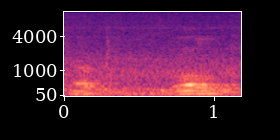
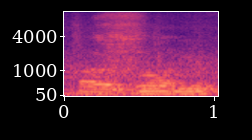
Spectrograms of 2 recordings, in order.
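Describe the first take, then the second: No difference in how they are said.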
